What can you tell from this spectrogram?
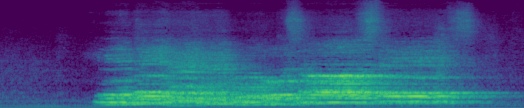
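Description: Mixed SATB chamber choir singing a cappella in Latin. After about a second and a half of near silence, the voices come in together on a sustained chord and move through held chords, with three short hissing consonants. The sound dies away near the end.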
